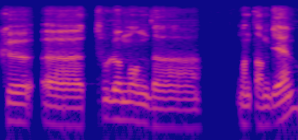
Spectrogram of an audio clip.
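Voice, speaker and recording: A man with a Toulouse accent, fairly low in pitch, at a very slow pace with ordinary pitch variation and a dry, close sound with no echo. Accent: southwest French (Toulouse). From southwest France, Toulouse. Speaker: trading trainer. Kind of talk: webinar lecture. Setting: online webinar. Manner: hesitant, many fillers. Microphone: sound reported good.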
